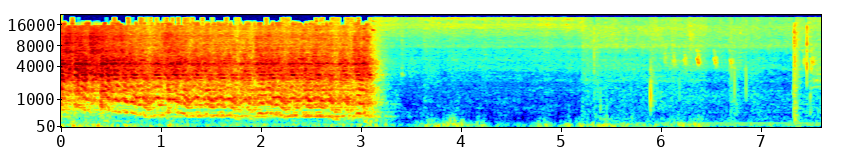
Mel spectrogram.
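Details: 1978 Ford F-250 460 V8 with a new HEI distributor, sitting about 15 years, gas poured down the carburetor: the starter spins it steadily about three seconds with no firing; cranks but won't start, cause unknown.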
